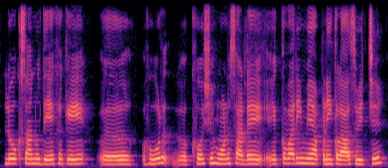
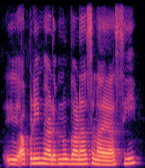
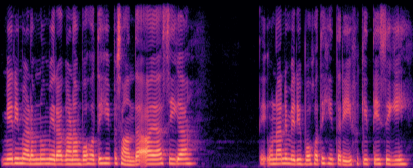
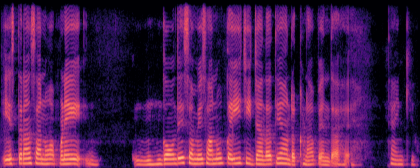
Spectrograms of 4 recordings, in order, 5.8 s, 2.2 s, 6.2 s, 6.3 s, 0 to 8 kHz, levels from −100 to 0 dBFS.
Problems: constant background noise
